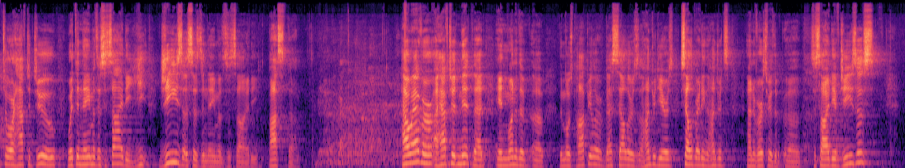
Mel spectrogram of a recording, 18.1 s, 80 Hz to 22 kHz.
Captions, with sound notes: have to do with the name of the society? Jesus is the name of society? [italian] [laughter] However, I have to admit that in one of the most popular bestsellers celebrating the 100th anniversary of the Society of Jesus,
